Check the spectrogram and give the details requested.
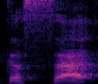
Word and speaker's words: Gasset: You pronounce it Gasset. It's a French name, but my husband's from Cuba.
